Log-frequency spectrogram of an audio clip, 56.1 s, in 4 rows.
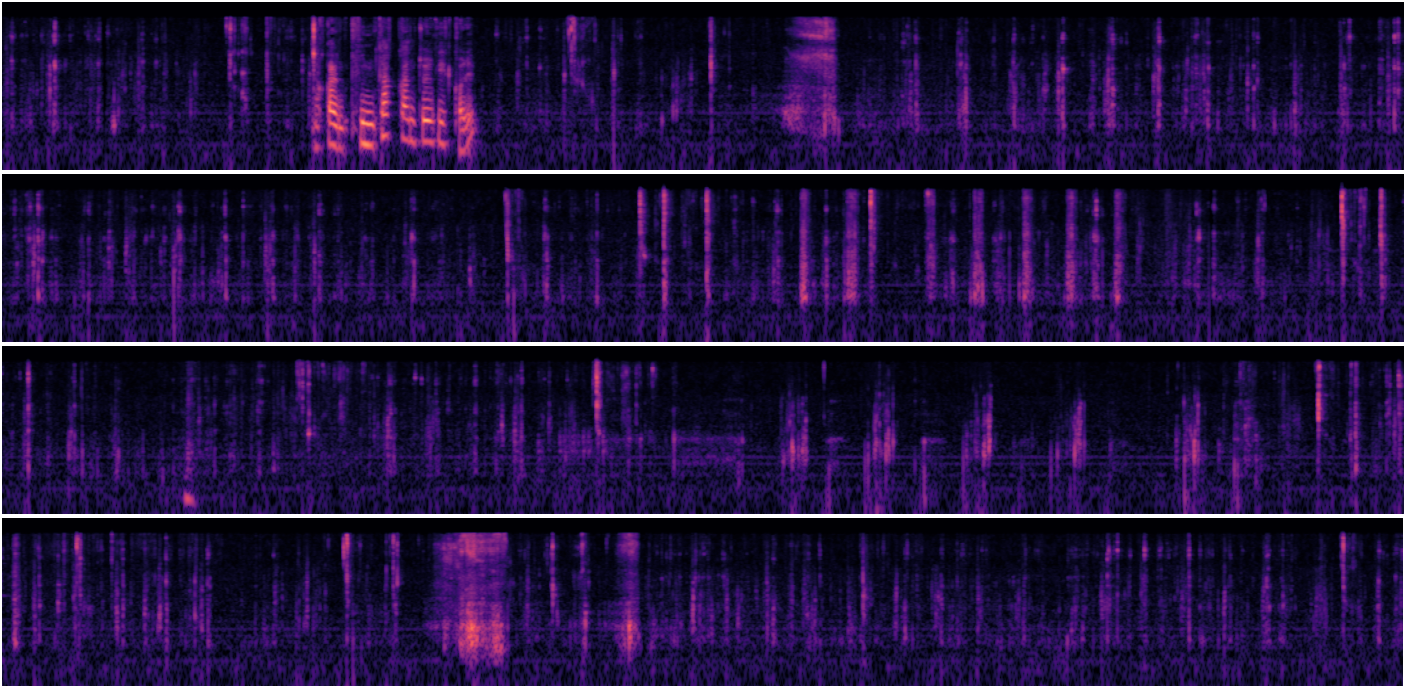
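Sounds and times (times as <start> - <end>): wet chewing: 37.6 - 38.9.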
